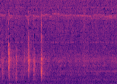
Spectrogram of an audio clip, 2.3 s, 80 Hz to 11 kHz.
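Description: Someone typing a name on a computer keyboard into an Excel 2010 spreadsheet: a quick burst of several close, light key clicks early on, then a quiet background with no talking.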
